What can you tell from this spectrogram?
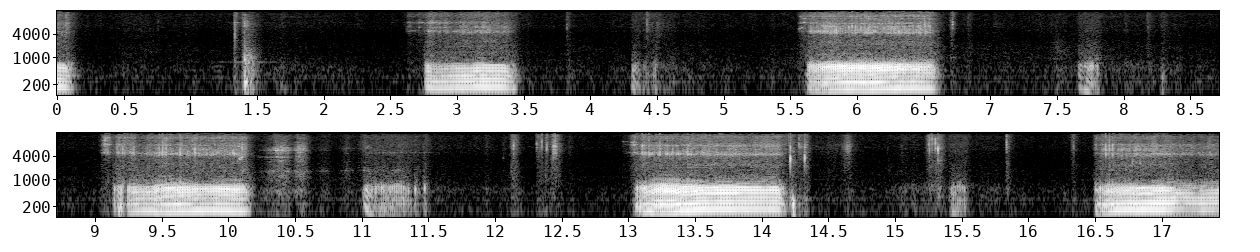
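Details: French Bulldog: loud, rattling, buzzy snores in regular breaths, about four to five in the recording, with quieter snuffles between; snoring.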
